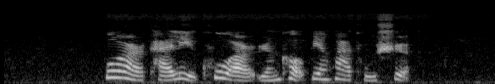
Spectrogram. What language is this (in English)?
Chinese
